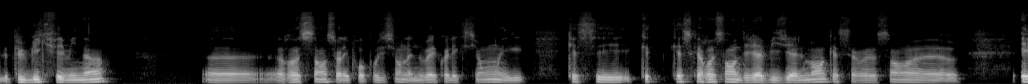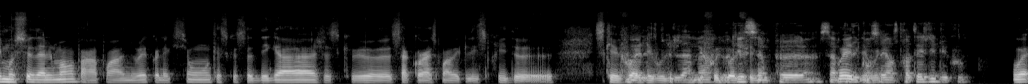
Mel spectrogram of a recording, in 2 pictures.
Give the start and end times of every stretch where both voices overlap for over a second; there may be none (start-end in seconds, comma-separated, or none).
16.5-18.0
